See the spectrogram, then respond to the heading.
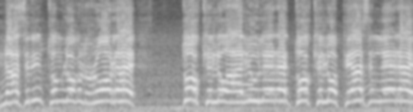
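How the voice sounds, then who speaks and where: A raised, projected voice with a Pashto accent sounds animated, its loudness very even. Noticeable background noise runs behind it. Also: man, extremely high pitch for a man. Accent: Pashto-accented Urdu, local. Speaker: vegetable vendor. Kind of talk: street interview, comic. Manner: animated, emphatic.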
